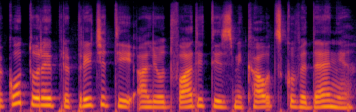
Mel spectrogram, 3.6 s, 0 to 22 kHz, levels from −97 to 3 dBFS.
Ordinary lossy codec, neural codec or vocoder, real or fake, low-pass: none; codec, 44.1 kHz, 7.8 kbps, Pupu-Codec; fake; none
